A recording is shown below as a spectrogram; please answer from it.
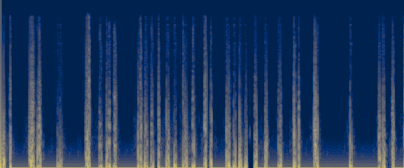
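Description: Heavily distorted, clipped audio chopped into rapid stuttering bursts, several a second, with sudden gaps between them: a 'G Major' style effects edit of a sound.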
